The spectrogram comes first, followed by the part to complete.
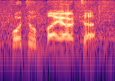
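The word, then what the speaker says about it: Puerto Vallarta: Mexican beach destination welcome to PTO Barta or as the locals say Porto Barta sure they've got world-class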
